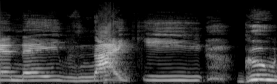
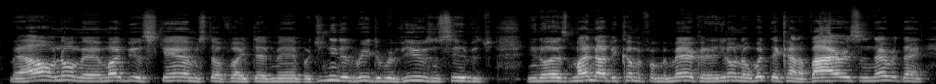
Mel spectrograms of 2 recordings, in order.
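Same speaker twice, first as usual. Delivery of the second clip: a hint of a worried older brother, hedging; lightly voiced cautious brother; 5 semitones lower, faster than usual. Brother warns on the phone about a scam, low and doubtful.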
